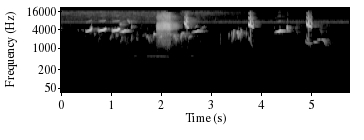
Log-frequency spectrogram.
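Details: Song of a Bay-backed shrike: a quick series of bright chirps over soft low whistles, a loud grating rasp, then scattered sharp high notes and a short falling whistle.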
